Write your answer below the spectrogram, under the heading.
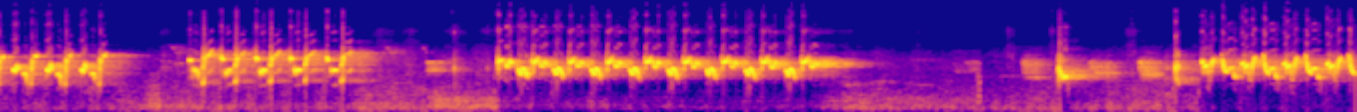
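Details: Long rolling 'ropel' song of an actively singing yellow-vented bulbul, used as a lure: bursts of fast, bubbly, repeated warbled notes about three and a half per second, broken by brief gaps and a few scratchy sounds.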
